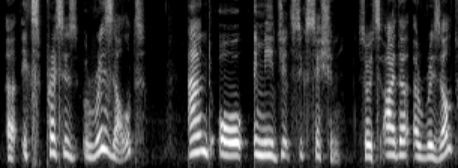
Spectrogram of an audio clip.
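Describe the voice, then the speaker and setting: A woman with a somewhat high voice gives a Qur'anic translation lesson. She explains slowly and carefully, often pausing on fillers and restarting phrases. She recites Arabic verses between her explanations. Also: gravelly, darkish tone.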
